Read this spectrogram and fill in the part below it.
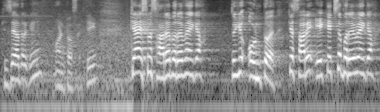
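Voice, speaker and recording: A man's voice: extremely high pitch, fast talker, a bit bright. A man teaching math, throwing rhetorical questions at his students in a blunt, informal way. His voice has a long reverb behind it and a faint hiss. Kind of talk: classroom lecture. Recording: hall reverb with faint background noise.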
